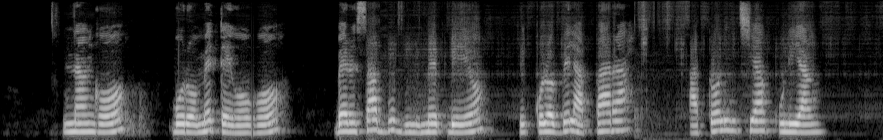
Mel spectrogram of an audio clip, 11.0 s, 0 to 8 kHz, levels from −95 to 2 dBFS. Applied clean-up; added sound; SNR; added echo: neural separator model SepFormer DNS4.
